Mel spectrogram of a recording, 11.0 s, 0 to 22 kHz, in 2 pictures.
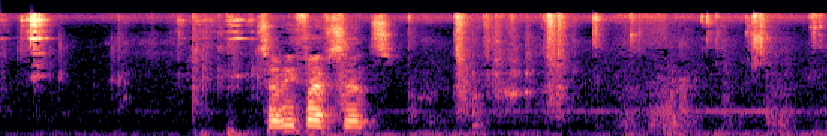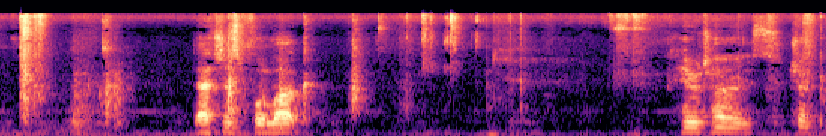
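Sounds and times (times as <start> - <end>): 
house keys jingling: 0.0 - 0.5, 1.1 - 2.0, 3.2 - 5.9, 8.0 - 9.0
handling and rustling: 0.0 - 11.0
speech: 1.8 - 3.2, 6.8 - 7.6, 10.0 - 11.0.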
